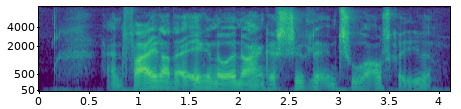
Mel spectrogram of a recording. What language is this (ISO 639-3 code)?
dan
